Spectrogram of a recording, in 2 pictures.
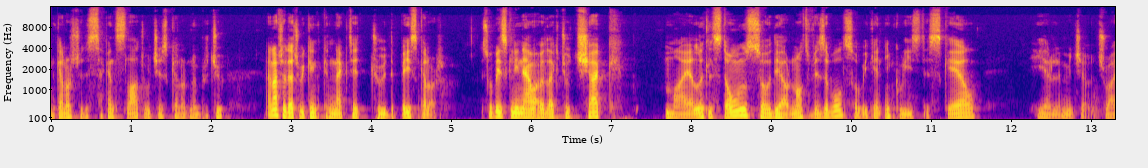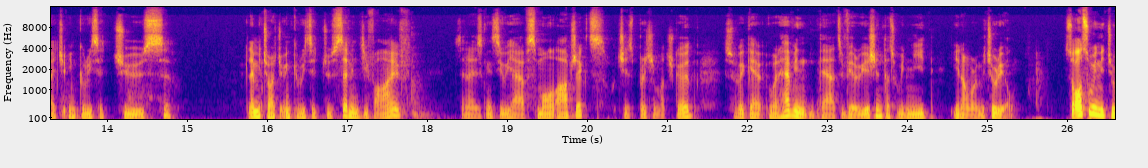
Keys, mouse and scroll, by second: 14.2-16.4 middle drag, 16.4-26.6 drag.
